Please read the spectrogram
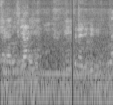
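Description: Voices chattering inside a moving Vande Bharat Express train coach, over the train's steady low rumble and a constant hum. The sound breaks off for an instant about one and a half seconds in; after that the hum is slightly lower.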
